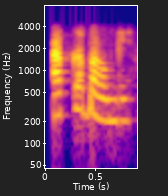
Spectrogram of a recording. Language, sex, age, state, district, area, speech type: Hindi, female, 60+, Madhya Pradesh, Betul, urban, conversation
